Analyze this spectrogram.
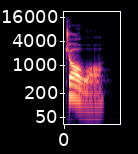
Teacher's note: with a being pronounced o at the end of words or before another o, so the word for Java is actually pronounced jowo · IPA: [dʒ̊ɔwɔ]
